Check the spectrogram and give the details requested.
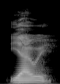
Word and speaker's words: Yahweh: with them you see God's name is this yah Yahweh Yahweh is spelled h YH wh the the the the Hebrew alphabet doesn't have vowels only consonants the English we add a and then e and becomes Yahweh but the Hebrew is y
